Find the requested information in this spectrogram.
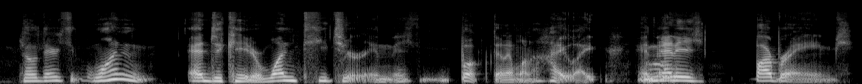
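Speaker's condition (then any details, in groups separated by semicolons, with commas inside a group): Cerebral palsy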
